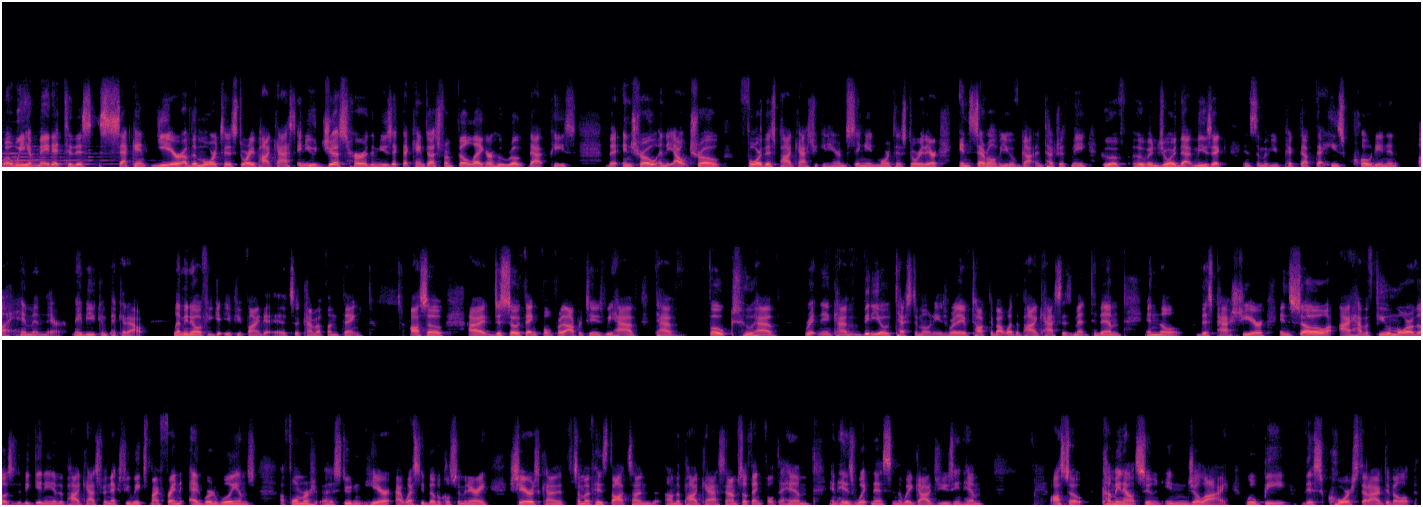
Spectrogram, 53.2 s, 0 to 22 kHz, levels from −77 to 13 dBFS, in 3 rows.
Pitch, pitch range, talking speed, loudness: 115 Hz, 105-140 Hz, 240 wpm, -26 LUFS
